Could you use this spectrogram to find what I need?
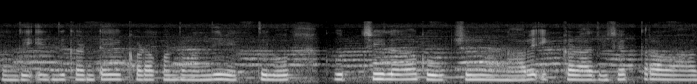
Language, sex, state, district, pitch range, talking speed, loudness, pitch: Telugu, female, Andhra Pradesh, Guntur, 215-235 Hz, 95 wpm, -16 LUFS, 225 Hz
